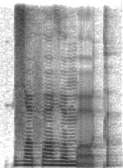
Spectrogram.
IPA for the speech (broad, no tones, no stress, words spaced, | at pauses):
zˤɪfɑðˤʊm ɑ̰k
